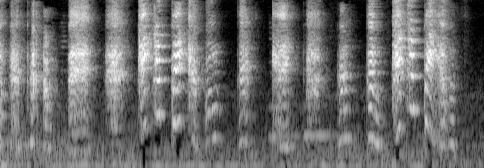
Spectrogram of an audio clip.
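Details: Monk parakeet kept as a pet squawking steadily: about fifteen loud, grating, noisy calls in under five seconds, a little over three per second, irregularly spaced, with a soft low hum behind.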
